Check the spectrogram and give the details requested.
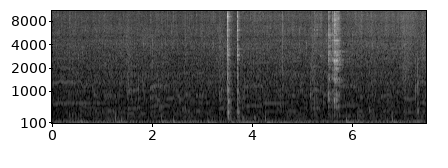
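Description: Chili spice paste sizzling as it fries in a non-stick wok while it is stirred with a spoon. A few sharp knocks of the spoon on the pan come about halfway through and again about two seconds later.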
